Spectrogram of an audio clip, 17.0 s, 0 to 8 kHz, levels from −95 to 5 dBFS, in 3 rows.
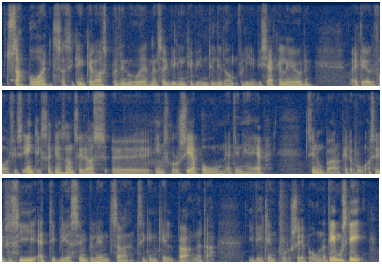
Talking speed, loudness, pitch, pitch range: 260 wpm, -25 LUFS, 105 Hz, 95-115 Hz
